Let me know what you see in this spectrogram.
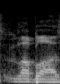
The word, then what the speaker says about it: Loblaws: Is that the proper pronunciation? Loblaws is? – Loblaws is.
